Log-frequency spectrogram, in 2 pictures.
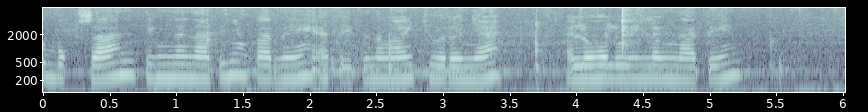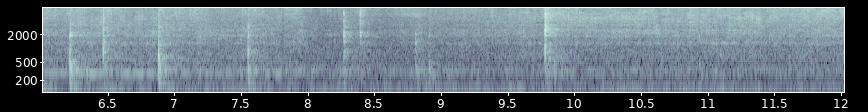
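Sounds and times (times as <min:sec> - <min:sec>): food sizzling in oil: 0:00.0 - 0:12.0
spatula knocking on pot: 0:01.0 - 0:09.0.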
